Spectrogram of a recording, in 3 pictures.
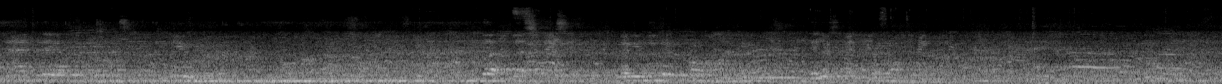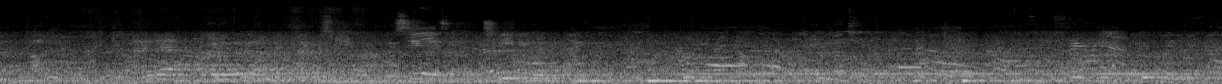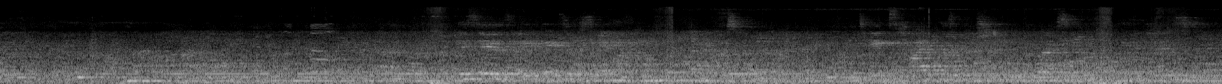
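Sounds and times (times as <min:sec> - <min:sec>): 
murmur of many voices in New York City street and subway: 0:00.0 - 0:36.6.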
